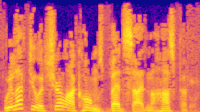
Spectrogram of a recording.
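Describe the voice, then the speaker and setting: Animated vintage radio announcer man. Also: fairly high pitch, fast talker. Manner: smooth-paced salesmanship, enthusiastic. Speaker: announcer and sponsor pitchman. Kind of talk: 1940s radio announcing, scripted sponsor read.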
